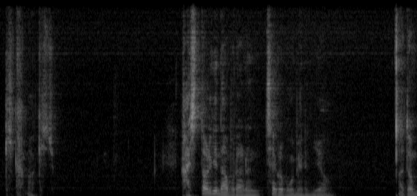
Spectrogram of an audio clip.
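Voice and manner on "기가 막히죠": amazed whisper; hushed marvel at God's care. Real, not acted. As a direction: breathe it in awe. Marvelling aside.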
